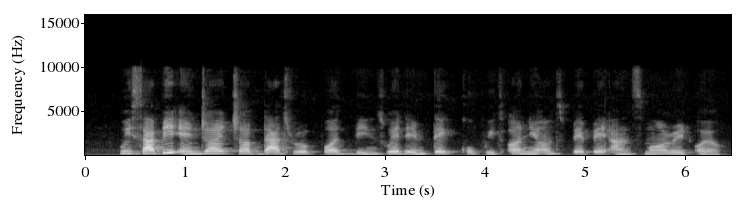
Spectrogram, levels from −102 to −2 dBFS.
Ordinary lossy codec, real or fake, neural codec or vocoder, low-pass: AAC, 96 kbps; fake; vocoder, 22.05 kHz, 80 mel bands, Vocos; 9.9 kHz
